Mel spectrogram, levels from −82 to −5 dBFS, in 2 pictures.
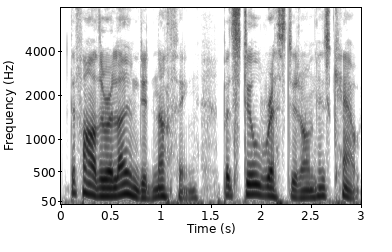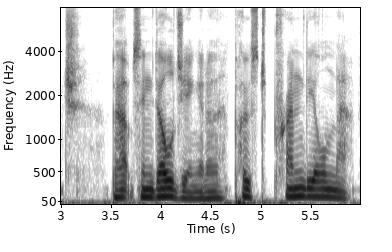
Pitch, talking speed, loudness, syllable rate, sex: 115 Hz, 170 wpm, -16 LUFS, 5.2 syllables/s, male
